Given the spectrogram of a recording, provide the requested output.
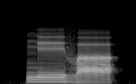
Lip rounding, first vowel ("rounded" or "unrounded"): unrounded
